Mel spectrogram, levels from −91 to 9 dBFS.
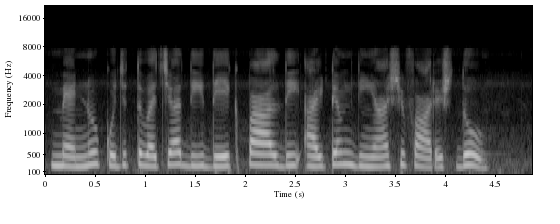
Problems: background sounds at intervals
